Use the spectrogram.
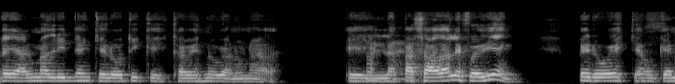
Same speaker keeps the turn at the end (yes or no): yes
